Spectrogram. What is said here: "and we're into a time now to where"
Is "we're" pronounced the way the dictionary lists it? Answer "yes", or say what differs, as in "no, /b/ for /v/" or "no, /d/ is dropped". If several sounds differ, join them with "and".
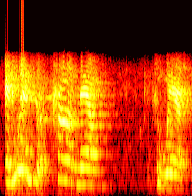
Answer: no, /w/ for /ɹ/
